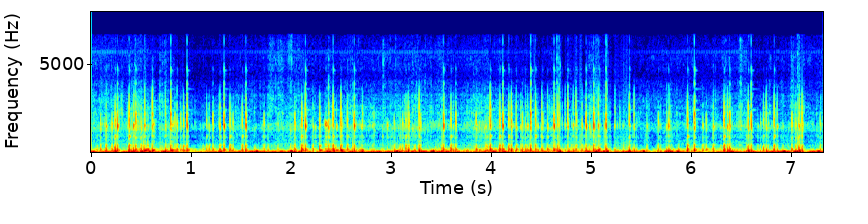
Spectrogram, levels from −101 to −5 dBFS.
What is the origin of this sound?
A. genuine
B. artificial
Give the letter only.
A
